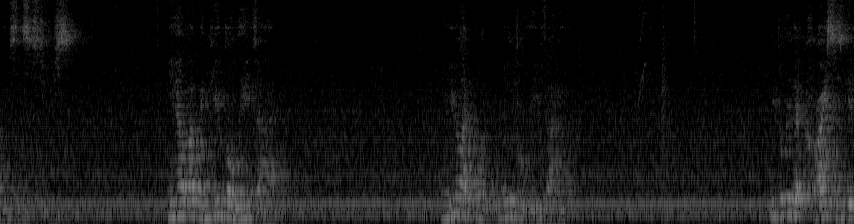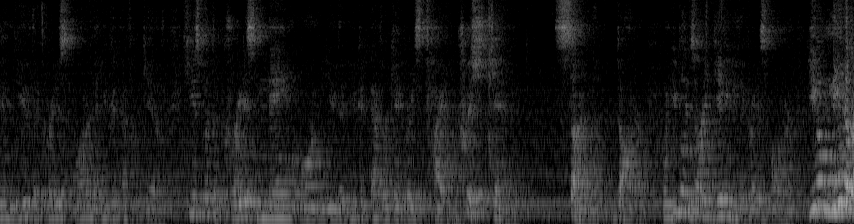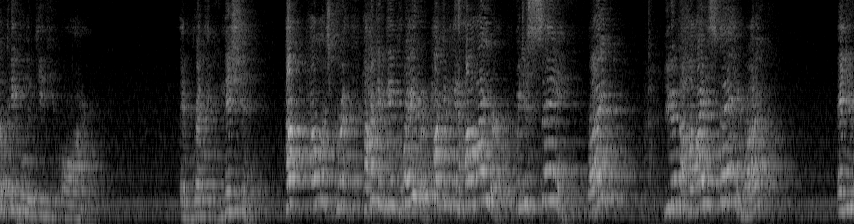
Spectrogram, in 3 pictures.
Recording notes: We apologize for the sound quality. First time in this new building and we experienced some technical difficulties.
